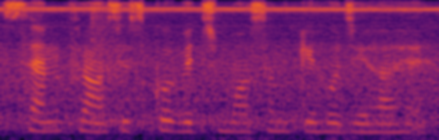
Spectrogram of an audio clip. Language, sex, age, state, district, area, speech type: Punjabi, female, 18-30, Punjab, Bathinda, rural, read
